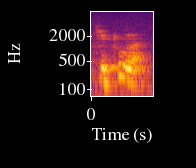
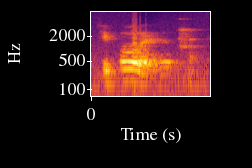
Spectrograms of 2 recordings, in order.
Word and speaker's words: Cipolla: Is that how you pronounce the word, Saipol? – The right way to pronounce it is Cipolla. – Cipolla. – That's Italian.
